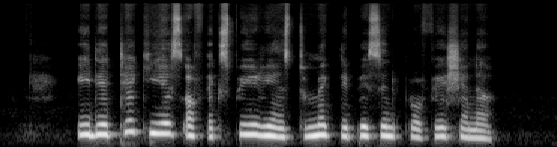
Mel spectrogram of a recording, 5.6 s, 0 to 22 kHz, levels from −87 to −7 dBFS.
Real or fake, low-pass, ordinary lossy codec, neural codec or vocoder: fake; none; none; autoencoder, 48 kHz, 128 numbers a frame, DAC-VAE, trained on Japanese speech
